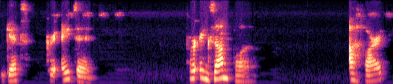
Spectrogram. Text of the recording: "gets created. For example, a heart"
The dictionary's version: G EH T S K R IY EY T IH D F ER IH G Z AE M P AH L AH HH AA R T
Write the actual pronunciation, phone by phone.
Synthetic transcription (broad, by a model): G EH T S K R IY EY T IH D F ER IH G Z AE M P AH L AH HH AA R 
